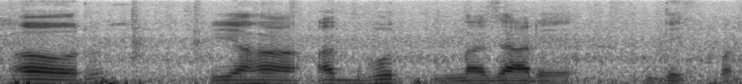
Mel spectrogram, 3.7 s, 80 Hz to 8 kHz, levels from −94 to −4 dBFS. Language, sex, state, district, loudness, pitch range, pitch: Hindi, male, Bihar, Katihar, -20 LUFS, 100-120 Hz, 110 Hz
